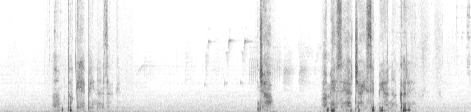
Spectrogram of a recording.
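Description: A young woman speaks in a distressed, tearful voice close by.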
